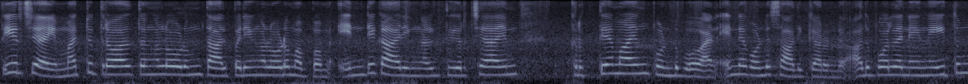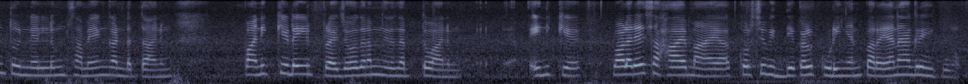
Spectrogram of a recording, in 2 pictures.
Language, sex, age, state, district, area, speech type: Malayalam, female, 18-30, Kerala, Palakkad, rural, spontaneous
